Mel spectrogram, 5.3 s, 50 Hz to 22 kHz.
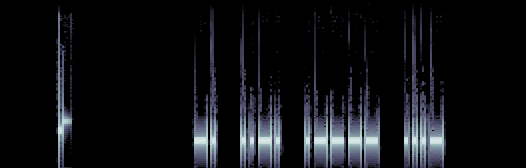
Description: Morse code, heard as a keyed tone, about 28 wpm, spaced as for 20 wpm, 700 Hz. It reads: NF1V
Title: USA Call Signs - 4 Characters - 2x Character Spacing - 28wpm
